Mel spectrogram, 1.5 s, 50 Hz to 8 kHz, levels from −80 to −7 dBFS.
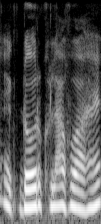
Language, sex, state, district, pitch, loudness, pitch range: Hindi, female, Telangana, Hyderabad, 210 Hz, -12 LUFS, 195-215 Hz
